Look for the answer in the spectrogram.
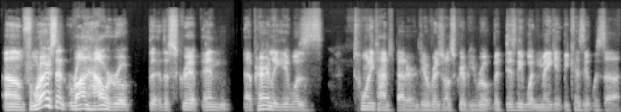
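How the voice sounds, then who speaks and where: A man's voice: fairly low pitch, a little fast, fairly bright tone. A man speaking as a guest in a casual interview chat. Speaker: guest, former guard at a historic site.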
